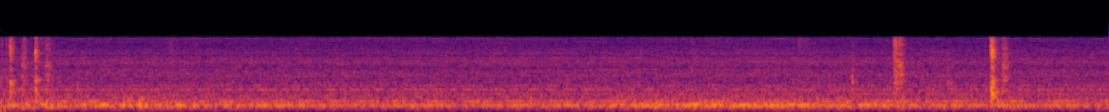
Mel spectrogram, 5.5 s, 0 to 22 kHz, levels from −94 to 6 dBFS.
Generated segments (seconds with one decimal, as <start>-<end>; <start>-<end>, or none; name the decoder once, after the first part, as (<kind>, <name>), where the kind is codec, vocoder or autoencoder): none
